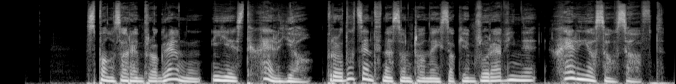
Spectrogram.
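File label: voice female advert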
